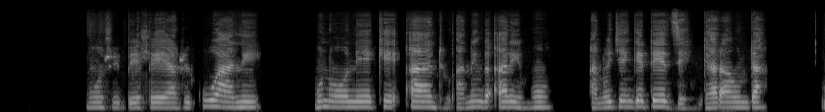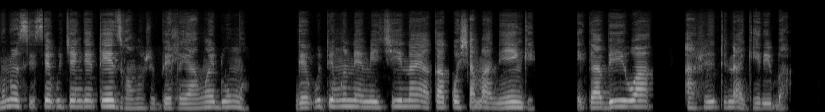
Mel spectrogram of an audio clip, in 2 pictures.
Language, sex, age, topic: Ndau, female, 25-35, health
